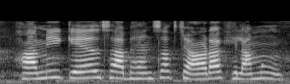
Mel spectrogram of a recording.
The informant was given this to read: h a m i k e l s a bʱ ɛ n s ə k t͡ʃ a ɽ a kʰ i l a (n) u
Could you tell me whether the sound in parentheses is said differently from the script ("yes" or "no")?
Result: yes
